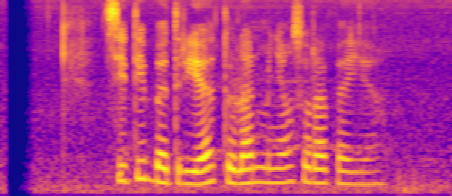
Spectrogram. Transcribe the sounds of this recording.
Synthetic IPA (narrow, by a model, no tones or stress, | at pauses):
sit̪ibad̪ɾiad̪̥olanməɲaŋsuɾapaja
